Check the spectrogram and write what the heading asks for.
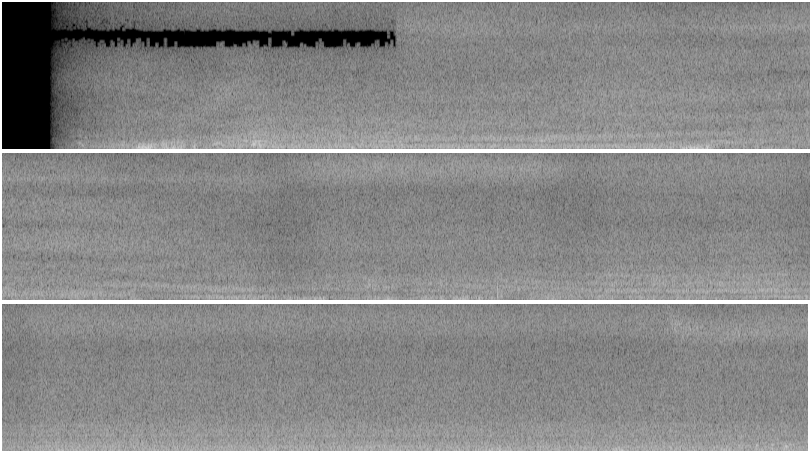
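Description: Steady rush of a tall waterfall pouring into its plunge pool. It fades in about half a second in, with a couple of low thumps near the start and about nine seconds in.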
